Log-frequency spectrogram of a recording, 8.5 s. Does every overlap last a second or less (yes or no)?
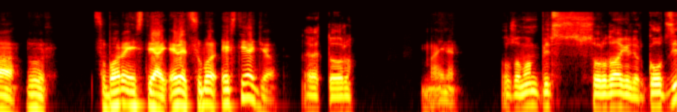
yes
